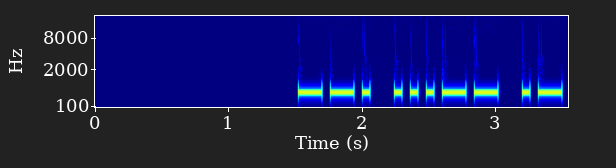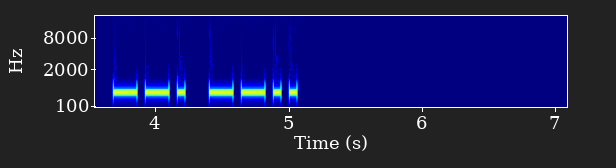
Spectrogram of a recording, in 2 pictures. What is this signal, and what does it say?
Morse code, heard as a keyed tone, about 20 wpm, 700 Hz. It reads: G3AGZ
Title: DXCC-100 Call Signs - 5 Characters - 20wpm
